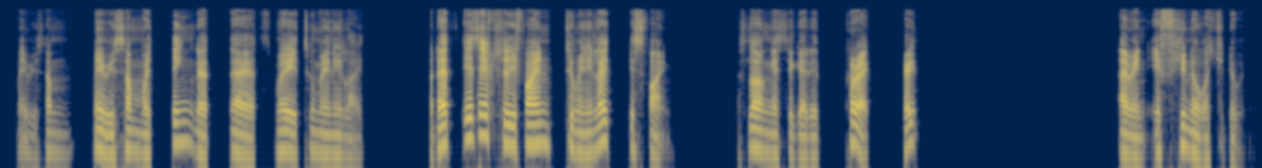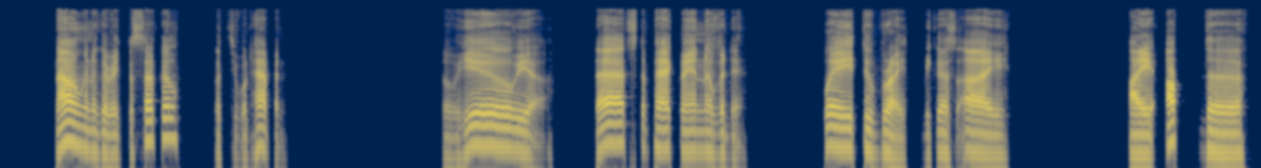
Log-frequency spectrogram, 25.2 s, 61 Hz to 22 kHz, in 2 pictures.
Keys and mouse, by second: 11.1-25.2 drag.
